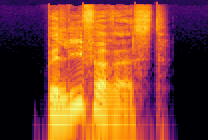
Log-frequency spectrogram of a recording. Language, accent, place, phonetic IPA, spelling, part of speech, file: German, Germany, Berlin, [bəˈliːfəʁəst], belieferest, verb, De-belieferest.ogg
- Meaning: second-person singular subjunctive I of beliefern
